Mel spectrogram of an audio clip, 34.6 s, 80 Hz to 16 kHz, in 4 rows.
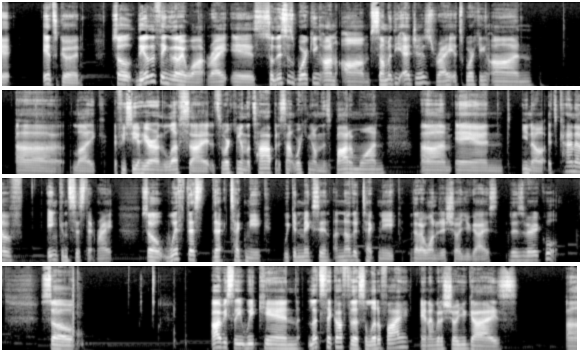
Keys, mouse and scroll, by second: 1.2-1.6 middle drag, 2.6 middle click, 7.7-9.1 shift+middle drag, 15.5-16.0 middle drag, 18.0-18.5 middle drag, 32.0 click, 33.8 click.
